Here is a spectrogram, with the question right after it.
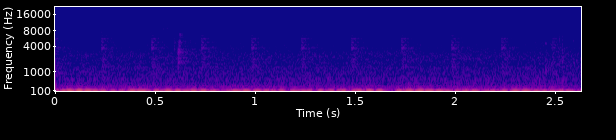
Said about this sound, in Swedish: Nej men det här är ju bara hi-haten.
